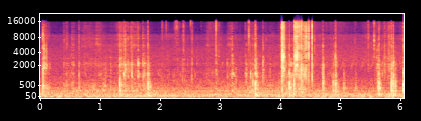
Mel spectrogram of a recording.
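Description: Small cardboard and plastic miniature toy boxes clicking and tapping on a tabletop as they are handled and set down, then a loud crinkling rustle of a printed wrapper being torn open about four seconds in.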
